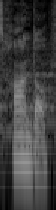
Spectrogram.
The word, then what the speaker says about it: Handel: Wait, are we saying Handel or Handel? – Handel. – Handel? – Because it's a German name. It's Handel.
